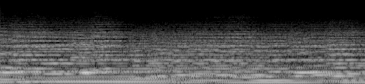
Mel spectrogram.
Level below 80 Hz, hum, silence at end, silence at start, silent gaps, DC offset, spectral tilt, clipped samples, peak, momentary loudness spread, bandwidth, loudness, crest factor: -40 dBFS; none; 0 s; 0 s; none; under 0.1%; -6.5 dB/octave; under 0.1%; -8 dBFS; 4 LU; 10.5 kHz; -21 LUFS; 14 dB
